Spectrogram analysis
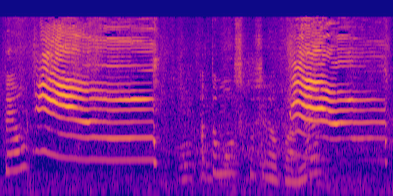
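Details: Six-month-old female calico kitten Mikene cries in fear at delivery men carrying a refrigerator into a home in Okinawa; a long, high, sustained meow, then a shorter rising-and-falling one, with a woman's voice murmuring between.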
